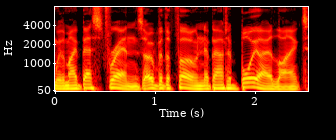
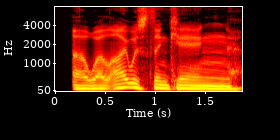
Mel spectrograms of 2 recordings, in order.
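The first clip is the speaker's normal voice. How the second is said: ordinary talk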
